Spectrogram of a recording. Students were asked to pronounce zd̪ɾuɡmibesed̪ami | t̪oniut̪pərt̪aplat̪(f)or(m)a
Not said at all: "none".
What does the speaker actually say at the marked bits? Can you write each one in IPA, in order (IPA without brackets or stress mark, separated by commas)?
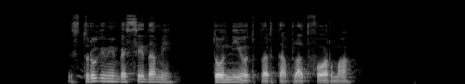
f, m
